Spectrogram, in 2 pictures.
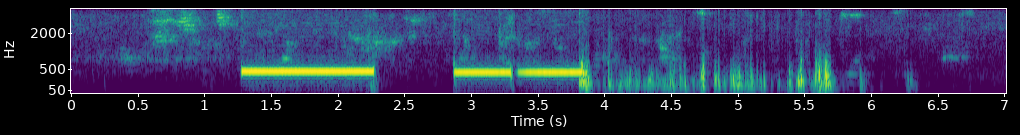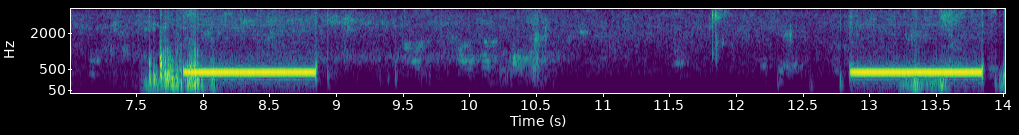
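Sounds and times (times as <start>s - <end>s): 
mid-pitched electronic telephone ringing tones: 1.3s - 2.3s, 2.9s - 3.9s, 7.8s - 8.9s, 12.9s - 13.9s.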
